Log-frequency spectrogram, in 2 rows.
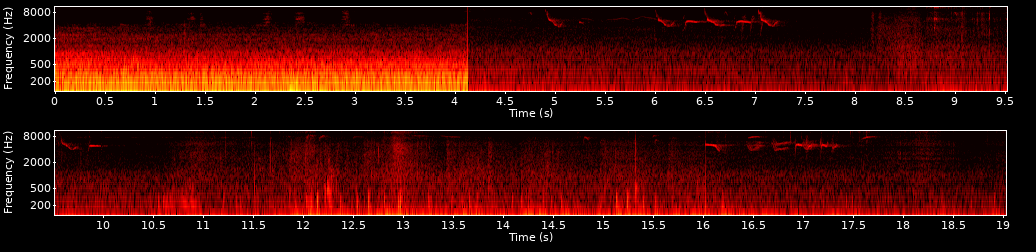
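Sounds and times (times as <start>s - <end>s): van engine and road rumble: 0.0s - 4.2s
small birds chirping: 0.5s - 7.4s, 9.0s - 10.4s, 14.8s - 17.9s
footsteps crunching on gravel: 10.9s - 16.0s.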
